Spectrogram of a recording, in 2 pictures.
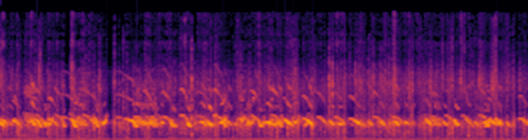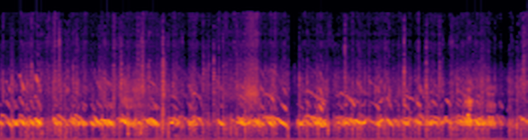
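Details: Many chicken chicks peeping together in a continuous stream of sharp, high chirps, dozens per second and overlapping throughout, with steady faint background hum.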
